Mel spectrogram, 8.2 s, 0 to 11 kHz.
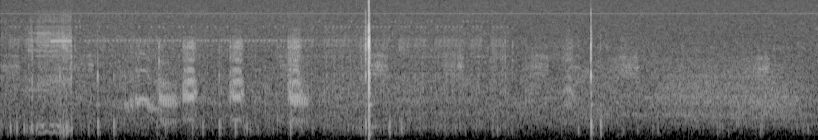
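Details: Common crane (Grus grus), a single bird flying overhead at 51.881708, 20.113023, gives a quick series of distant honking trumpet flight calls in the first three seconds, then fainter calls, broken by two sharp clicks.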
